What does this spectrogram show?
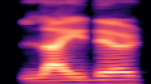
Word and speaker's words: leider: Next up, we have the very important combination of A and E, or E and I. The pronunciation will be I. So we'll say as in my, leider, teilen, seid, seid, white, bleiben, und Zeitung.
